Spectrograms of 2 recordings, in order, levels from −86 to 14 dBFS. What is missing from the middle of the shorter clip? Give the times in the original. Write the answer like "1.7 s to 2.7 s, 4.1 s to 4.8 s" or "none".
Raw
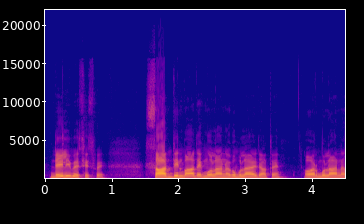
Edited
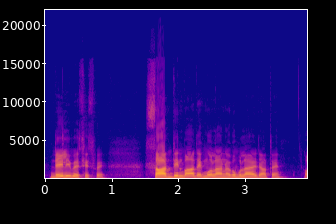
none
